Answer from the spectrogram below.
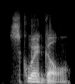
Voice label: "squiggle", American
